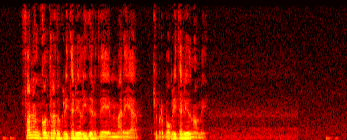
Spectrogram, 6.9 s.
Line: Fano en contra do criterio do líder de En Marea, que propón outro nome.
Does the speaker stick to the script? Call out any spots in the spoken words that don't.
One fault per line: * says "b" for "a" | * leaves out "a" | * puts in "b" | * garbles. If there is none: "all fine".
* leaves out "do"
* says "criterio" for "outro"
